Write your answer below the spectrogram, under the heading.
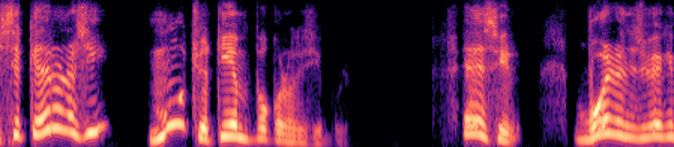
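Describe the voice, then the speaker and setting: The background stays quiet while a man talks. His voice sounds dry and close, without any echo. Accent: Rioplatense. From Argentina, Zárate, Buenos Aires province. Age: 60s. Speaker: preacher. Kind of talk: sermon. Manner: halting, repeats words.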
